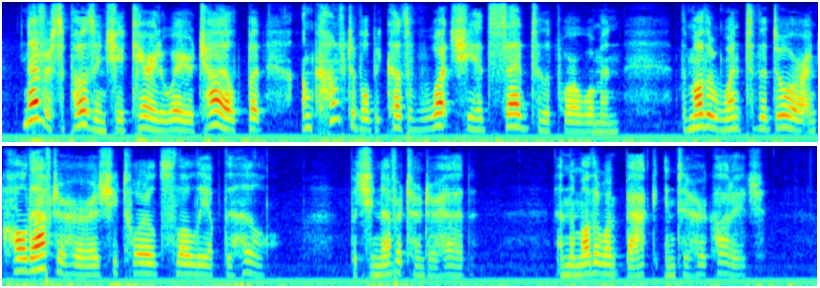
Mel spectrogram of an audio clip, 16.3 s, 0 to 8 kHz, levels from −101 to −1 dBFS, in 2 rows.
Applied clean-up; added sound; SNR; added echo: none; none; none; none.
